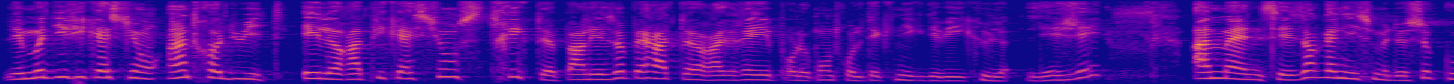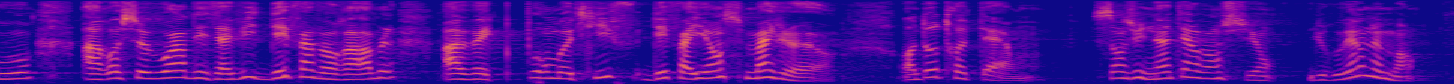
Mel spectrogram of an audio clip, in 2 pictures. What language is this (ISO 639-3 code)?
fra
